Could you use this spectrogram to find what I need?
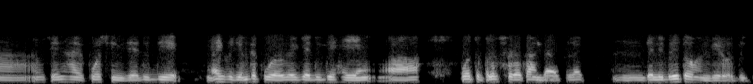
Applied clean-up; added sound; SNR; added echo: none; none; none; none.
